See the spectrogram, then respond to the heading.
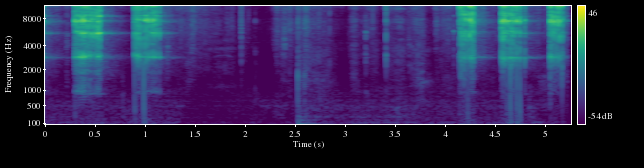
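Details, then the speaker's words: Vintage Ace Hardware 1/2 in drive ratchet: five short bursts of sharp, tinny clicking from the head. Dry ratchet pawl, metal-on-metal teeth with no lubricant, will prematurely wear out. "there's nothing protecting the teeth of the pawl here with the gears of the ratchet head. So, ultimately this thing will prematurely wear out unless we add some lubricant to protect those that metal to metal contact."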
